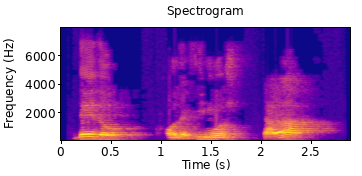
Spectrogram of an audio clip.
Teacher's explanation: Si decimos dedo o decimos dada, al decir dada, la primera D es oclusiva, la segunda es aproximante. La lengua se aproxima a los dientes, al nacimiento de los dientes, pero no entra en contacto. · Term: D aproximante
